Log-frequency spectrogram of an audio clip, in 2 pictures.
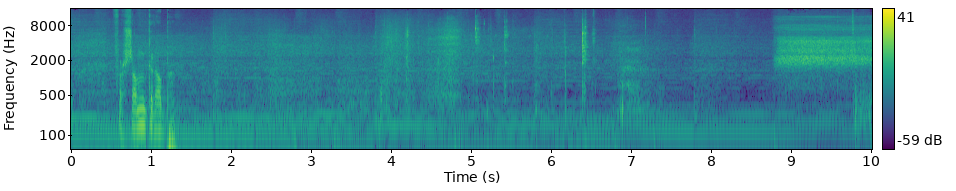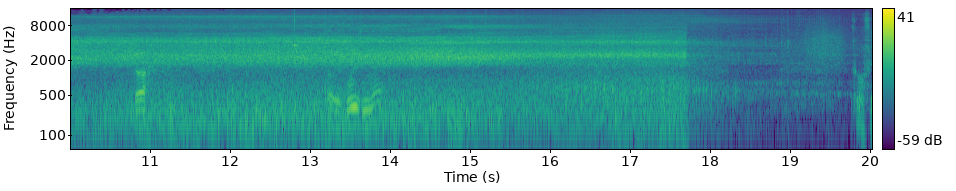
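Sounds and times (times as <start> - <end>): gas stove hissing: 0.0 - 20.0.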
